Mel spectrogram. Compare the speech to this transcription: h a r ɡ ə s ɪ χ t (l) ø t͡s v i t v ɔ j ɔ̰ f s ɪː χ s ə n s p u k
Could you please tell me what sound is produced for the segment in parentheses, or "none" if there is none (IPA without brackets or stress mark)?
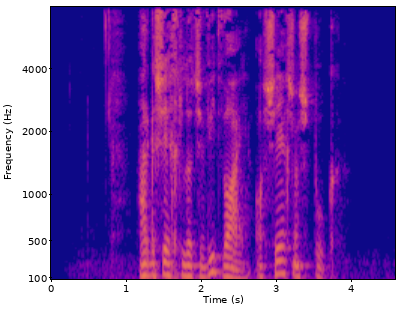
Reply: l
